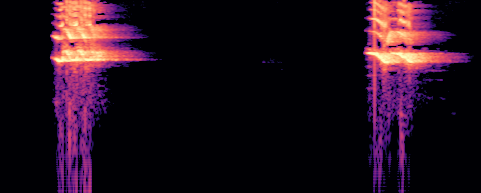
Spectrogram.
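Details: Black-capped lory, described as chatty, lively and able to talk, giving two loud, harsh squawks rich in overtones about three seconds apart, with silence between and no other sounds.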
